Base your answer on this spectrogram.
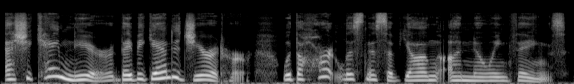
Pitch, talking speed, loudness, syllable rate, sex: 215 Hz, 180 wpm, -18 LUFS, 4.2 syllables/s, female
